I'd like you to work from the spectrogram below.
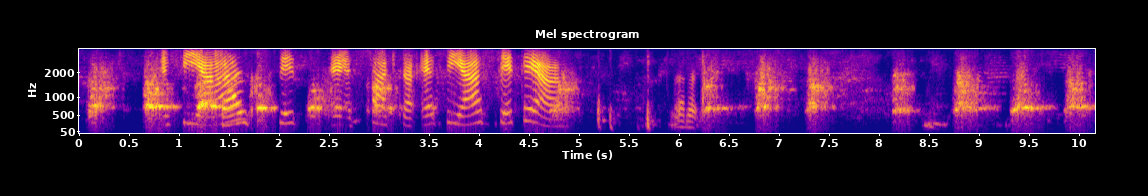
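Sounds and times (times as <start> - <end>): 
dog barking: 0.0 - 3.3, 4.7 - 5.1, 6.2 - 10.1
speech: 1.0 - 5.0, 6.0 - 7.0.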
